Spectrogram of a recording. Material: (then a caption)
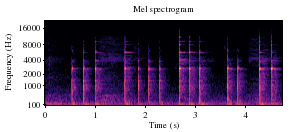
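Bonded abrasive. An abrasive grinding wheel with a crack is tapped repeatedly, giving short, dull clicks with a bright edge that stop almost at once. The sound is dead with no ring to it, which marks the wheel as cracked.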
